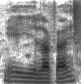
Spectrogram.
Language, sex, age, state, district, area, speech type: Bengali, male, 18-30, West Bengal, Birbhum, urban, spontaneous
